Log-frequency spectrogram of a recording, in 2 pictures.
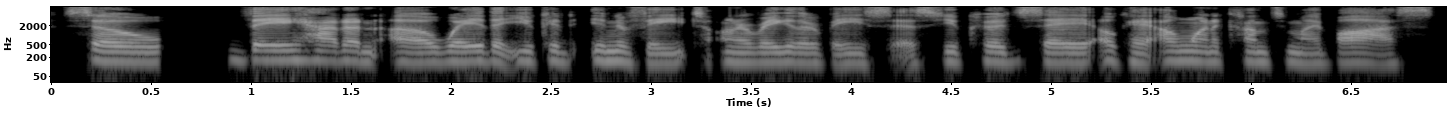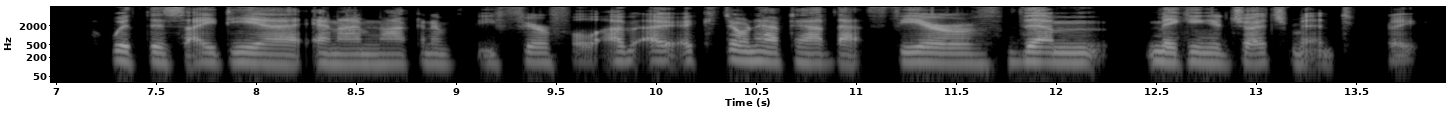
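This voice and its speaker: A woman with a Californian accent, a guest in a casual interview, talking things through thoughtfully and trailing off into softer asides. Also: extremely low pitch, level tone, normal speed, no room sound. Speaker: podcast guest, culture strategist.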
